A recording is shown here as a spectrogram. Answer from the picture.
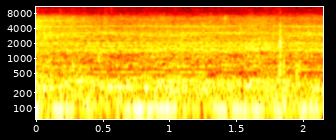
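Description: Masala fish curry simmering faintly in a karahi while the pan is gently swirled by its handle, over a steady low hum. A small click near the end.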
